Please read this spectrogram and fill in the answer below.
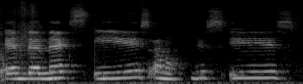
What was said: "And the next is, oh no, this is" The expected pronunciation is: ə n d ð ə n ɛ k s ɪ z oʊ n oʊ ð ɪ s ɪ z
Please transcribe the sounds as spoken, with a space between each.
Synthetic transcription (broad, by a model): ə n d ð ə n ɛ k s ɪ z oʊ n oʊ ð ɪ s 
